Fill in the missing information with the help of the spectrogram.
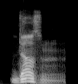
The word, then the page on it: dozen: British English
